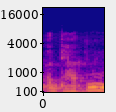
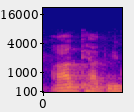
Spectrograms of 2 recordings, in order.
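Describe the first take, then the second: First: आध्यात्मिक starting with short uh; wrong short vowel. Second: आध्यात्मिक starting with long aa; correct long vowel. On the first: Teacher showing the mistake, short first vowel. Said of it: "नहीं होता है". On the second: Teacher correcting the word, long first vowel. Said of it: "होता है". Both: Shown as a demonstration.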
